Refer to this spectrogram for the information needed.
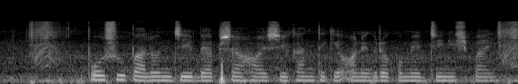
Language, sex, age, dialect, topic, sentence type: Bengali, female, 25-30, Northern/Varendri, agriculture, statement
